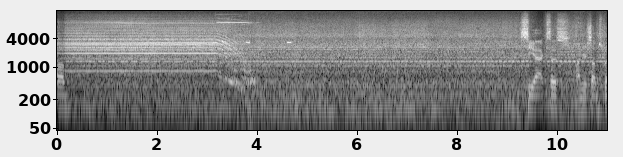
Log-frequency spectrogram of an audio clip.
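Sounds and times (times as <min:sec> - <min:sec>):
machine spindle whining: 0:00.0 - 0:04.9
steady machine hum: 0:00.0 - 0:11.0.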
